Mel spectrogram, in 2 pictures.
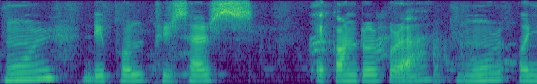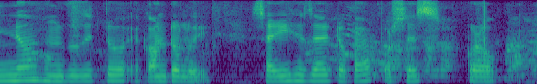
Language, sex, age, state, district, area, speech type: Assamese, female, 30-45, Assam, Tinsukia, urban, read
